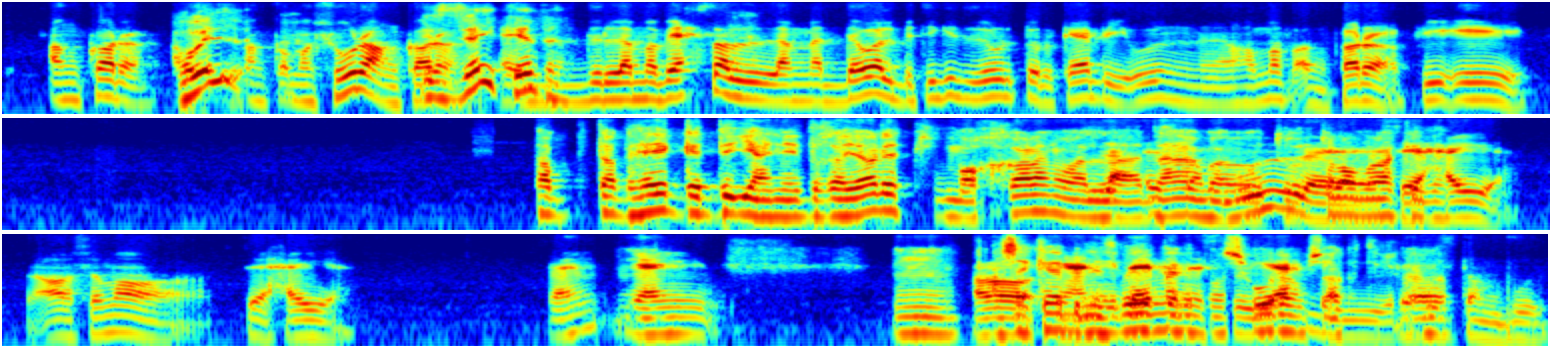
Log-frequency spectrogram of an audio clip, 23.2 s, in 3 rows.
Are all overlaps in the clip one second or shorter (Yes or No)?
No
